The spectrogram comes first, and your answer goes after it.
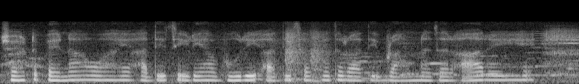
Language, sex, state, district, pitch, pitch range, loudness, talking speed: Hindi, female, Chhattisgarh, Korba, 195 Hz, 190-200 Hz, -16 LUFS, 165 wpm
